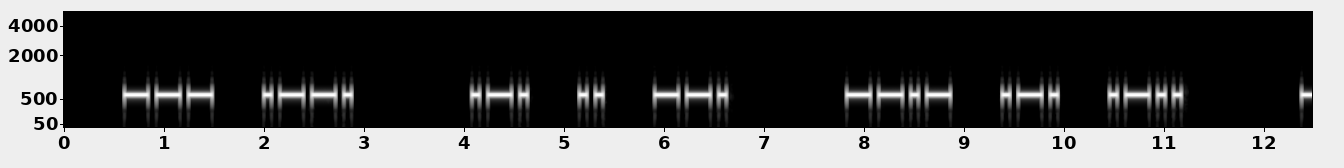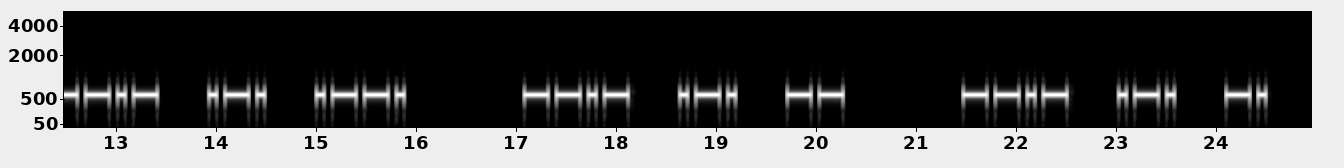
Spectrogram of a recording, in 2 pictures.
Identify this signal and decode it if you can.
Morse code, heard as a keyed tone, about 15 wpm, spaced as for 10 wpm, 600 Hz. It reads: OP RIG QRL QRP QRM QRN
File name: QSL / CW lesson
